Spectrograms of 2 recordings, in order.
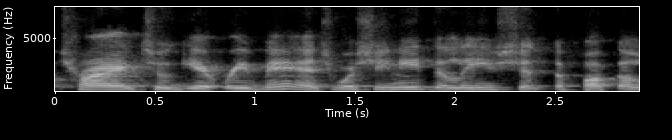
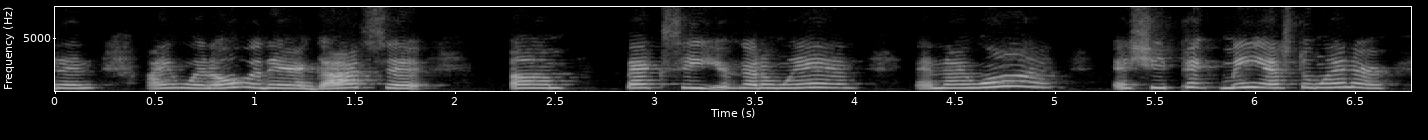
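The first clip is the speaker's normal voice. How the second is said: mock Becky voice; 11 semitones higher than usual. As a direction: play a naive woman bragging she won. Mocking contest winner Becky.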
